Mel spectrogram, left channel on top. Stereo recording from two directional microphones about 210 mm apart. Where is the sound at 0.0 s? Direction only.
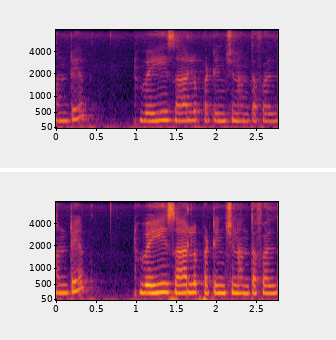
40° right (ahead or behind).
